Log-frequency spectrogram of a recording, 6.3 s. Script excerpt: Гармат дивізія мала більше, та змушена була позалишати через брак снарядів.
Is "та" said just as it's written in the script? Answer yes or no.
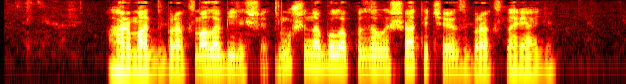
no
